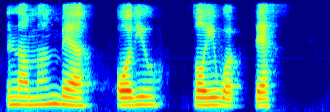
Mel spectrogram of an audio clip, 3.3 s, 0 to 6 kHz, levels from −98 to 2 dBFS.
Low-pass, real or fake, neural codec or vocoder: 5.4 kHz; fake; codec, 16 kHz, 1 kbps, X-Codec, HuBERT features, trained on LibriSpeech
